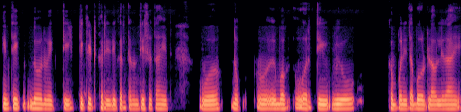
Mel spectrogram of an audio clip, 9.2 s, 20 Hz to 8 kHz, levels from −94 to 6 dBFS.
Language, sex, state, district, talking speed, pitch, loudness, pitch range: Marathi, male, Maharashtra, Pune, 105 wpm, 120 Hz, -16 LUFS, 115-125 Hz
